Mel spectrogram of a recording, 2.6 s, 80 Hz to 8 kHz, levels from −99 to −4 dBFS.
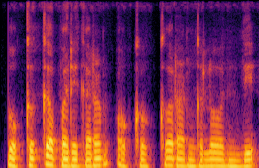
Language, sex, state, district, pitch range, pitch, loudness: Telugu, male, Telangana, Hyderabad, 115-130 Hz, 120 Hz, -17 LUFS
